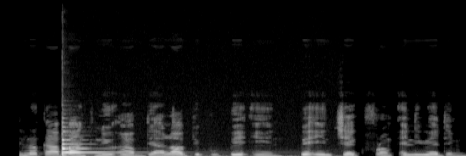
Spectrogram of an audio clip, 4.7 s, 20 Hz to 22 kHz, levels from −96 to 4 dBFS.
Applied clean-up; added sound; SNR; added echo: none; Bowed string instrument; -5 dB; none.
